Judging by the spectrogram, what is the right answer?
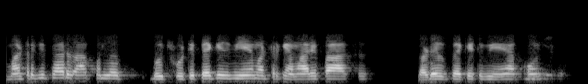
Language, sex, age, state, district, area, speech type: Hindi, male, 60+, Rajasthan, Karauli, rural, conversation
